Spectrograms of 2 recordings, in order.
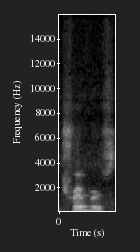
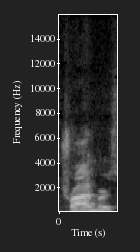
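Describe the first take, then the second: First: The first vowel is a short i sound. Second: The first vowel is a long i sound. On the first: The speaker calls it wrong. "everybody calls me Trivers" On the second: The speaker calls it right. "it's Trivers with a long I"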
